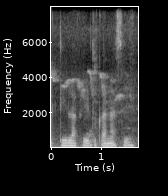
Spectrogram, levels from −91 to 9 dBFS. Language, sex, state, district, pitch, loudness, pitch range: Bengali, female, Assam, Hailakandi, 150 Hz, -14 LUFS, 140-160 Hz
